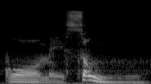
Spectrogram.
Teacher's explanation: la mayor fuerza de voz está en son?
